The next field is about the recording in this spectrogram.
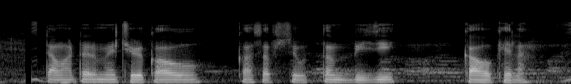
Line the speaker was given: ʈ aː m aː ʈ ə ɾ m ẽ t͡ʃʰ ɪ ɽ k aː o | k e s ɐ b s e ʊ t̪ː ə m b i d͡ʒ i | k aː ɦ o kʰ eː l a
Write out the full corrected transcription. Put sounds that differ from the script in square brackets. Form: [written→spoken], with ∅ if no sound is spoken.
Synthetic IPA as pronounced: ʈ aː m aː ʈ ə ɾ m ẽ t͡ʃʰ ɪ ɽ k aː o | k [e→a] s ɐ b s e ʊ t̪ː ə m b i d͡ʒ i | k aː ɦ o kʰ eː l a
